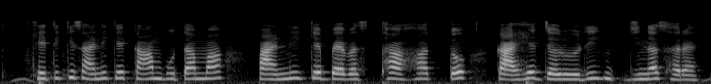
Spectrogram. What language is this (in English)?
Chhattisgarhi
